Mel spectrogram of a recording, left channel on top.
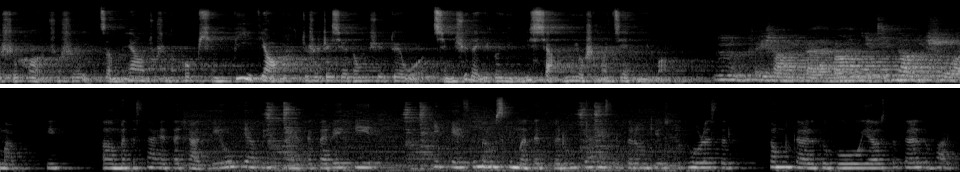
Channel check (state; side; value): different; both; correlation 0.00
